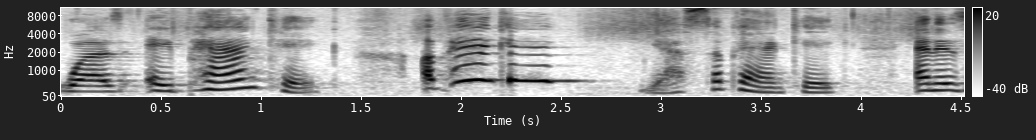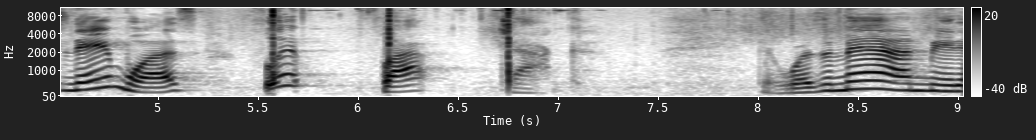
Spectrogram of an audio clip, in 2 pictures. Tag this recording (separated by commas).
Speech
